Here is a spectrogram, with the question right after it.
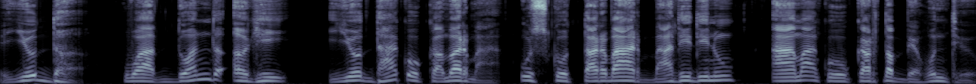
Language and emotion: Nepali, neutral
